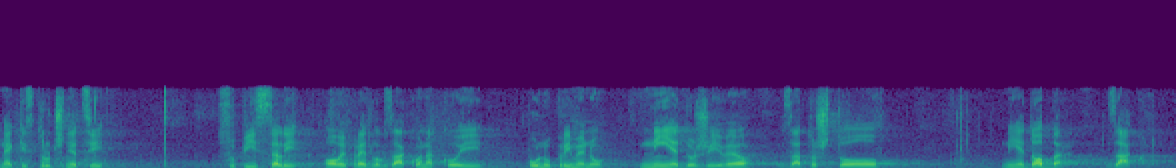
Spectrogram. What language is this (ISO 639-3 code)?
srp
